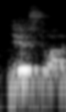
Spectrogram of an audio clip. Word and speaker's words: 예수아: 이것이 히브리식 발음으로 가면 예수아가 되는 거예요. 예수아. 예수아가 우리가 잘 알고 있는 여호수아. 그런 발음이 되는 거예요.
